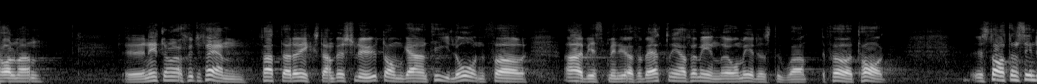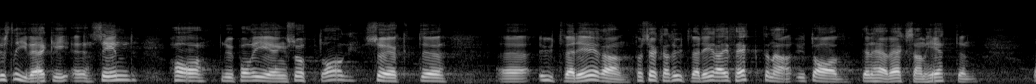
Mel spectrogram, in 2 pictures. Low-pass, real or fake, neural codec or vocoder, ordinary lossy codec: none; real; none; none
